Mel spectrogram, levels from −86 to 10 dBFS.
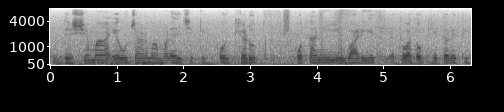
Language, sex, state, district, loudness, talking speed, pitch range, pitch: Gujarati, male, Gujarat, Gandhinagar, -16 LUFS, 140 wpm, 125-130 Hz, 125 Hz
